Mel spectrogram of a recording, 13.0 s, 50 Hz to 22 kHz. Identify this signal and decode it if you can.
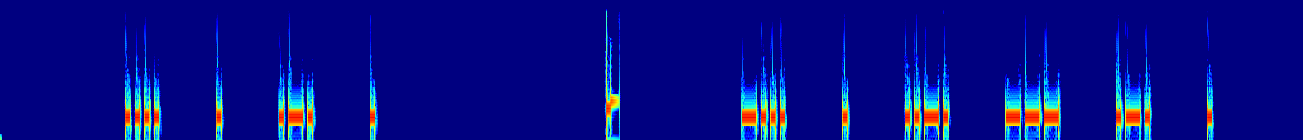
Morse code, heard as a keyed tone, about 25 wpm, spaced as for 12 wpm, 700 Hz. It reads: HERE BEFORE
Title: 4x Character Spacing - Top 300 Words - 25wpm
